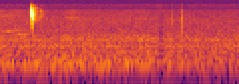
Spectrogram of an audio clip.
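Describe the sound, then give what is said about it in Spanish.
A steady low rumble of car traffic in a heavy traffic jam near Polpaico, on the road to Los Vilos, fills the background, continuous and moderately loud, with a brief sharp click near the start and no voices. “Eh, la verdad es que tenía, estado como hace más de una hora en un, taco muy fuerte, entonces me, quedé atrapada acá en el tráfico,”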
